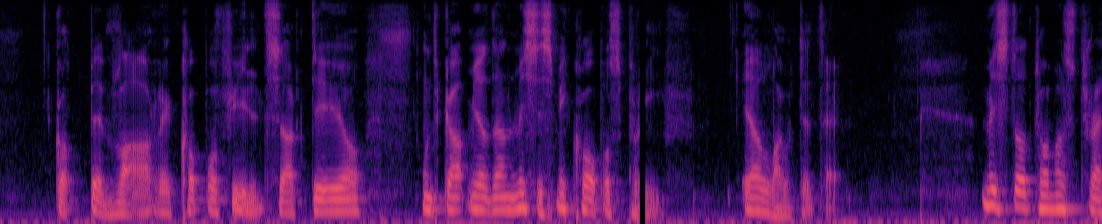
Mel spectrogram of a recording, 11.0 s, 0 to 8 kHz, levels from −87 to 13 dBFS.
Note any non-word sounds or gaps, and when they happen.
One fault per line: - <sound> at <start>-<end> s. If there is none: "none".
- dropout at 6.4-6.5 s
